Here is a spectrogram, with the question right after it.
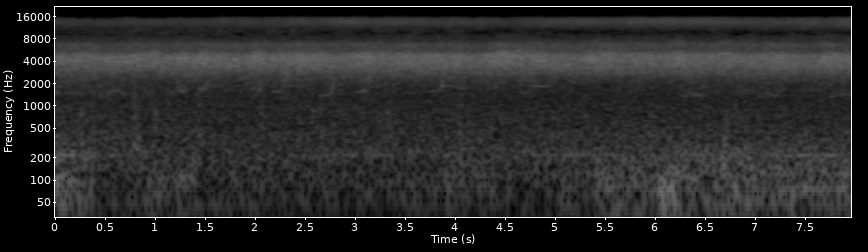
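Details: Cicadas in a summer forest along a trail in Seoul, Korea: a dense, steady high-pitched buzzing drone that holds without pause across the whole stretch, with no other clear sounds.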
